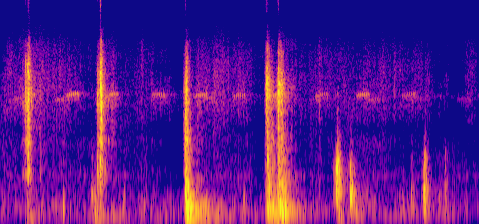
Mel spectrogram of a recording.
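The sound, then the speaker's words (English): A door being opened: several sharp clunks and rattles of the latch and handle, then a heavier thud or two as it swings, with no one speaking. “Now open the door”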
